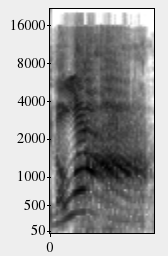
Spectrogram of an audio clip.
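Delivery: high, loud, drawn-out villain bellow; Armand Assante. Retold or imitated. Mimicking how he talks all movie, weird bellowed voice. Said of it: "He talks like this throughout the entire movie".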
